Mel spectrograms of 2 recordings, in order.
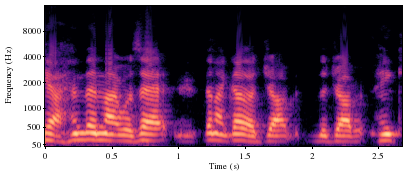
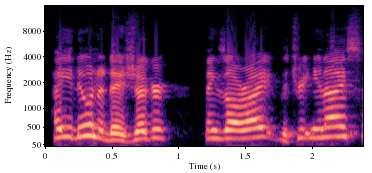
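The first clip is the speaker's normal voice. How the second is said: higher, louder, chummy check-in; friendly greeting imitation; 8 semitones higher, 4 dB louder, faster than usual. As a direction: play the genial boss making the rounds. Imitates friendly shop owner's greeting.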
